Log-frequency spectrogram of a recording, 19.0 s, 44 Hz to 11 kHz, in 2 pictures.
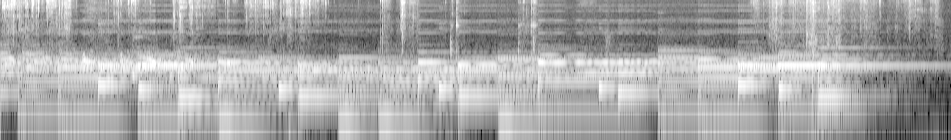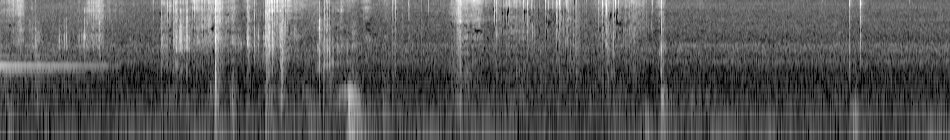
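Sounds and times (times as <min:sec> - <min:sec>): packaging crinkling and tearing: 0:00.0 - 0:04.6, 0:07.5 - 0:16.2
music: 0:00.0 - 0:10.1.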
